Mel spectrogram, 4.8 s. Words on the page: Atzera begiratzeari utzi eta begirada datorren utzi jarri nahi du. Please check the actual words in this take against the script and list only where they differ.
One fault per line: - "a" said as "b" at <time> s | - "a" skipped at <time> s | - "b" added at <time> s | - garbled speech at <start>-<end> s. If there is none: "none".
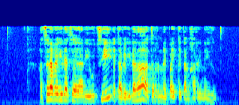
- "utzi" said as "epaiketan" at 3.4 s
